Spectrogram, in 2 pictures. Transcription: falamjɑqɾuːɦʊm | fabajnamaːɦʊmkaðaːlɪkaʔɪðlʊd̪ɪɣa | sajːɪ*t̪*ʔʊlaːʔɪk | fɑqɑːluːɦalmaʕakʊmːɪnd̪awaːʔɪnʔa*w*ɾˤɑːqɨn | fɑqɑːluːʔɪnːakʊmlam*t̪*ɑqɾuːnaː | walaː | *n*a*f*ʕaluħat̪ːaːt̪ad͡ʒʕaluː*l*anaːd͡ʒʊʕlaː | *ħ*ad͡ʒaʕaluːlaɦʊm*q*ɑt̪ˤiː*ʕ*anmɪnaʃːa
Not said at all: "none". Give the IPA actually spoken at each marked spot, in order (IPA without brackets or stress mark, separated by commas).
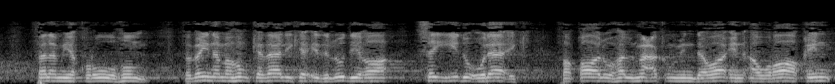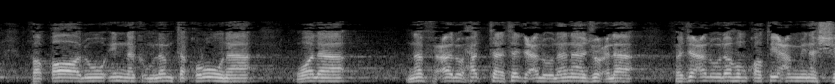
d̪, w, t̪, n, f, l, f, q, ʕ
